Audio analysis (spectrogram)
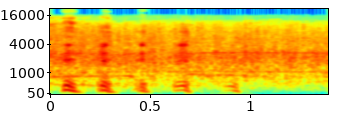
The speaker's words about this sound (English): Yeah, so, damn, bro, we need a whole round of applause, bro.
